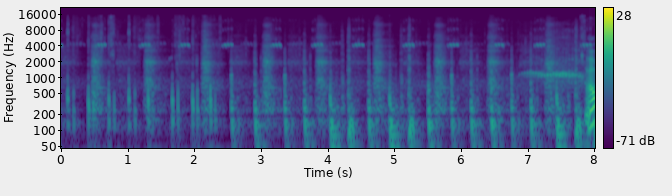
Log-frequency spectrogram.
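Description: Footsteps thud steadily on hollow wooden planks.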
